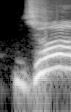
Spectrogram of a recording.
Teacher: आहेत बरोबर त्यानंतर ते महाप्राण आहे की अल्पप्राण आहे महाप्राण आहे झ म्हणताना हवा बाहेर पडते ना मग महाप्राण आहे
